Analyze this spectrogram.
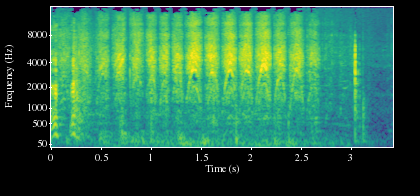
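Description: A wooden spoon rubs down a woodblock print after steamroller printing. It makes many quick, rhythmic scraping strokes of fairly even loudness that stop near the end, leaving one last scrape.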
